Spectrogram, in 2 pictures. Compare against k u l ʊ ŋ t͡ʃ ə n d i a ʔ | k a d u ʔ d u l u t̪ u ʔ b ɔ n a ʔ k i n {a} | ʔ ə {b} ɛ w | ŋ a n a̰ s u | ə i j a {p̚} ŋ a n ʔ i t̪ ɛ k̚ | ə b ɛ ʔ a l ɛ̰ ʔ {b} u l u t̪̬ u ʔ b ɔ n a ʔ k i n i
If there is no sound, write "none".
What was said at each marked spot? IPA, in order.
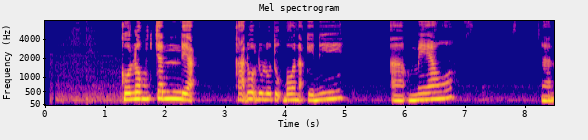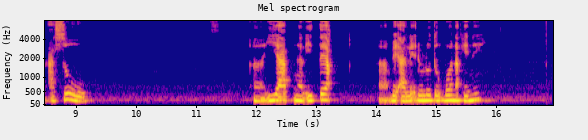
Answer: i, m, p̚, d

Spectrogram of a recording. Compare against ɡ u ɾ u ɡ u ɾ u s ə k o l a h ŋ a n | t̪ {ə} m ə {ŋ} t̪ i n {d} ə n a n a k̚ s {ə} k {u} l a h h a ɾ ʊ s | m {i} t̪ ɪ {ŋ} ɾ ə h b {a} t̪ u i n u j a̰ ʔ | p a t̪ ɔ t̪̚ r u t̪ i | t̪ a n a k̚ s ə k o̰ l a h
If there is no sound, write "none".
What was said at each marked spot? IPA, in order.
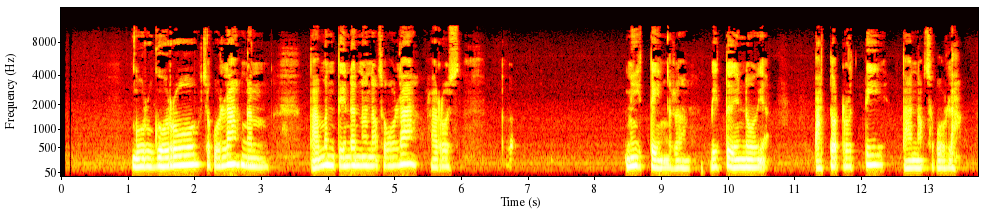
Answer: a, n, d, ə, o, i, ŋ, i

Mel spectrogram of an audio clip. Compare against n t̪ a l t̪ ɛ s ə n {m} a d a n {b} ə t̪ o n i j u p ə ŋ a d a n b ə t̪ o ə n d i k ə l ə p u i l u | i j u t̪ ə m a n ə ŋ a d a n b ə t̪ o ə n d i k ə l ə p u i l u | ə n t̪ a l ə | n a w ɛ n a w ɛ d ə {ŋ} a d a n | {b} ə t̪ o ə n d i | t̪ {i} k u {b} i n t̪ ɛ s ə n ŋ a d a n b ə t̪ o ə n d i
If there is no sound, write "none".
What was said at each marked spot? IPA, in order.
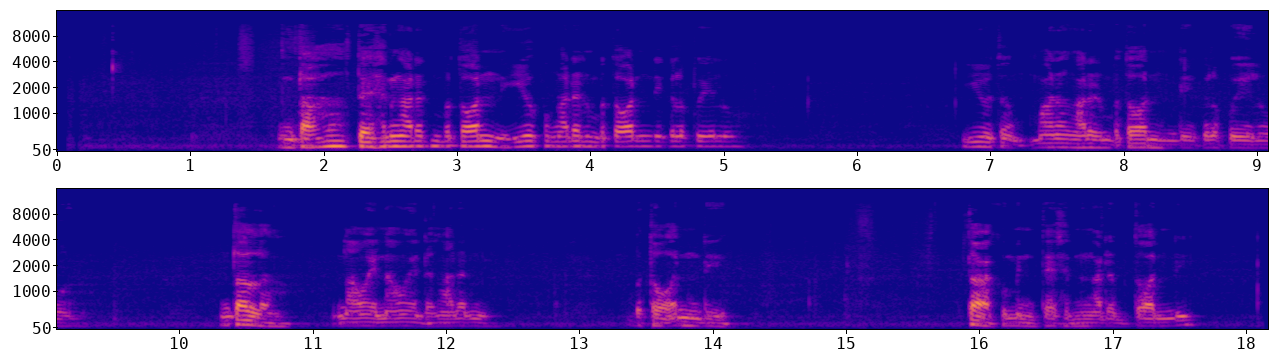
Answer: ŋ, b, ŋ, b, a, m

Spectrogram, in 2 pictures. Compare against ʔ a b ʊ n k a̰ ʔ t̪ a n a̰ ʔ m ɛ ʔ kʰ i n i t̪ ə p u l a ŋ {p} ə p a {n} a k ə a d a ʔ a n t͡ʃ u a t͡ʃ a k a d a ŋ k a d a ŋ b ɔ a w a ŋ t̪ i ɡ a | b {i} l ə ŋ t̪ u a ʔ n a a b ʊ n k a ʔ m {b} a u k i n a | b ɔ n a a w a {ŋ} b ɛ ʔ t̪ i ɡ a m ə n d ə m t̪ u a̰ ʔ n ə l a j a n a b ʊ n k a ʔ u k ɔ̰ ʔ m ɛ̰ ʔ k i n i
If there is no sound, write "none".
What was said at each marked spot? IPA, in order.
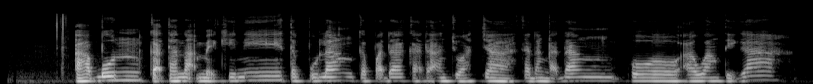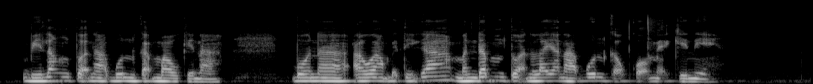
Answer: k, d, i, b, ŋ

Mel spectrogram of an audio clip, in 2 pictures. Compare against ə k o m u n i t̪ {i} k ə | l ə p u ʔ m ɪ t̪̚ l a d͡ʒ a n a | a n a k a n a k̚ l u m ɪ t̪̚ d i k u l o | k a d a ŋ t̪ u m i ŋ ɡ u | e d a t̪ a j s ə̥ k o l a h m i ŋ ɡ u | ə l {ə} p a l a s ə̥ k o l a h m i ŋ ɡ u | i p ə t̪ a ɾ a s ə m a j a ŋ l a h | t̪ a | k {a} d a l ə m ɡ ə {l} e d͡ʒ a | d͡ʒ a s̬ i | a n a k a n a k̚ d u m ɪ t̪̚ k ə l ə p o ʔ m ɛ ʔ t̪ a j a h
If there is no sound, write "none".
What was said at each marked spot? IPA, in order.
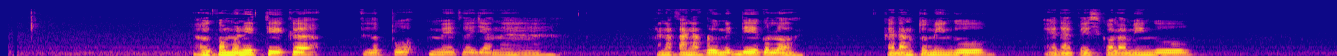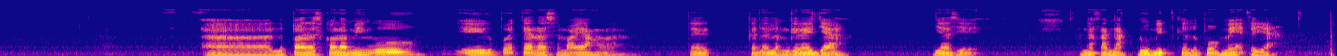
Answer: i, ə, ə, ɾ

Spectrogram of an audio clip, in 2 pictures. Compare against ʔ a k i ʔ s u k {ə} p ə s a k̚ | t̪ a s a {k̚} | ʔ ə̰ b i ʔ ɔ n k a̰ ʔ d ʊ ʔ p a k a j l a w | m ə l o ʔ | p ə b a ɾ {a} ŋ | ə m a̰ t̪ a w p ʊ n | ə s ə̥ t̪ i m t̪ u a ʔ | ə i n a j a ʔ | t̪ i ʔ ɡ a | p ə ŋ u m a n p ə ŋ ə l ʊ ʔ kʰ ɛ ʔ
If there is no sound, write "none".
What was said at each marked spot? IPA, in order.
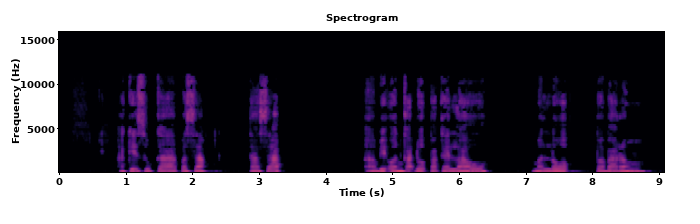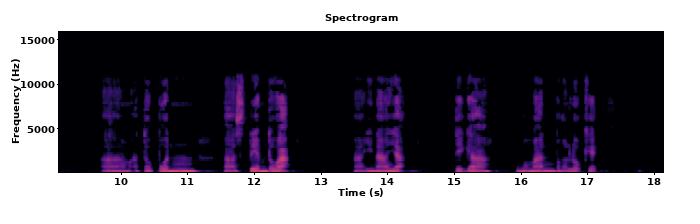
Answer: a, p̚, ə

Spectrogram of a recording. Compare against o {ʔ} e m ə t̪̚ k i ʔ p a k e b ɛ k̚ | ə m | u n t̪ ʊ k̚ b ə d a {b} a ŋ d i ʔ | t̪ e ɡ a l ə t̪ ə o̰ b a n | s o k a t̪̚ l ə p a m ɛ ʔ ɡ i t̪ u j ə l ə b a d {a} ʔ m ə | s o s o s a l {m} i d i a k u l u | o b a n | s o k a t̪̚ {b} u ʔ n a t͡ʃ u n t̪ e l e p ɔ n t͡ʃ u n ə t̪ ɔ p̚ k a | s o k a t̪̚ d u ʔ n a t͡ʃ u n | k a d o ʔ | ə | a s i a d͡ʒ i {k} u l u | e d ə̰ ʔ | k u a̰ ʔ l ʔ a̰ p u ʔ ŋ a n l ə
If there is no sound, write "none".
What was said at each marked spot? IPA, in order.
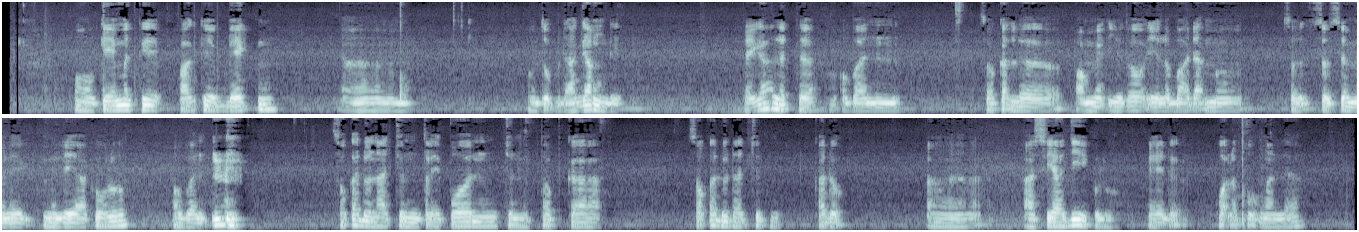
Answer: k, ɡ, a, m, d, k

